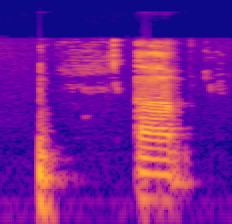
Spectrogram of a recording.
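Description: A middle-aged man speaks close to a microphone.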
